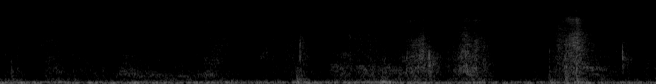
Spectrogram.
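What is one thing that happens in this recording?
A cloth rubs and scrubs along a baseboard.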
